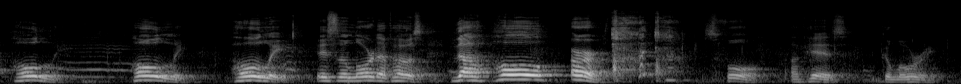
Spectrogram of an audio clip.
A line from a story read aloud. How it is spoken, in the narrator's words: They cried out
